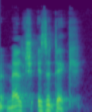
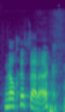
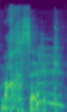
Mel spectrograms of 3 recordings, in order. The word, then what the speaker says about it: Melchizedek: And I'm going to admit that I've been calling him Melch is a dick. Because his name is spelled Melch is a dick. – It is. – And I did not know that that was not how you were meant to pronounce that. So Omar Sharif, God rest your soul, you did not play a character called Melch is a dick. – He doesn't. Melchizedek.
